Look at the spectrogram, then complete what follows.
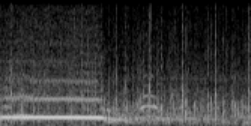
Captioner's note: applause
